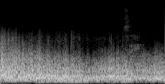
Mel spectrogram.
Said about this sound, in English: No, it's thunder. Oh, thunder? Yeah, the sound of lightning striking the ground. Oh, that's pretty cool. Not really. It's just kind of loud.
